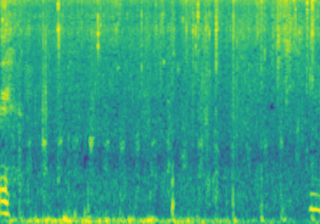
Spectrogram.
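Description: Horse walking along a brushy trail, its hooves making scattered soft thuds, over a steady low rumble.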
